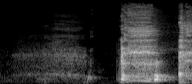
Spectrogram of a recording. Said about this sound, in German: Jedes Mal, wenn ich huste, ein Eierlikör für euch.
